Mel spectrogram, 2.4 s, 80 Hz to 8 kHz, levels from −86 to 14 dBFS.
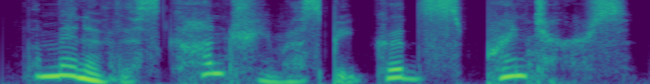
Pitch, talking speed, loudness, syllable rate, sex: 225 Hz, 220 wpm, -17 LUFS, 5.1 syllables/s, female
